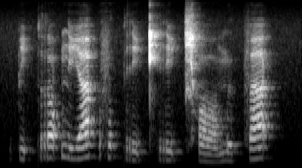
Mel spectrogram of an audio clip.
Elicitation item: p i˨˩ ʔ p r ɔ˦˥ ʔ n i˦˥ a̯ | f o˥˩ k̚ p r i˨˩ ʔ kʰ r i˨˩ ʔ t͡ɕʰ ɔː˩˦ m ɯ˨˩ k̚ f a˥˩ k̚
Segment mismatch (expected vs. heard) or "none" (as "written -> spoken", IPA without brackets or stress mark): none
